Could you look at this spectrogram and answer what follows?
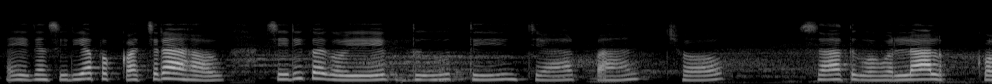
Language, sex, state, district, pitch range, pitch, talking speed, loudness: Bajjika, female, Bihar, Vaishali, 210-240 Hz, 220 Hz, 115 wpm, -29 LUFS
